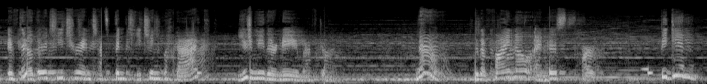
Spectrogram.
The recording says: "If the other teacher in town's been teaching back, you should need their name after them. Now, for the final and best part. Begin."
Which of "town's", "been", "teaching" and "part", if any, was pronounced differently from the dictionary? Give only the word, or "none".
town's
